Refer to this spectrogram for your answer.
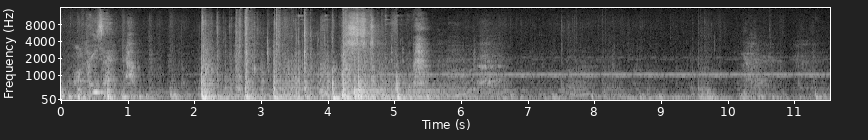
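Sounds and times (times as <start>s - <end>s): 
speech: 0.5s - 1.2s
door being opened in the dark: 2.0s - 5.7s.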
